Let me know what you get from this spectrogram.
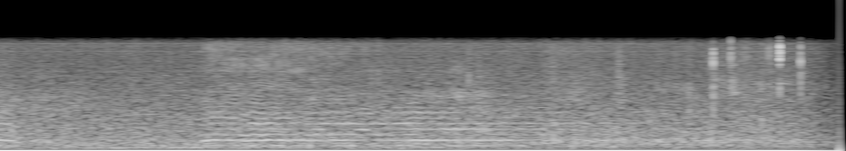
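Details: Bees mating, giving a steady droning buzz with a faint sustained hum tone running through a dense, noisy background, plus a few brief clicks toward the end.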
